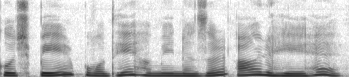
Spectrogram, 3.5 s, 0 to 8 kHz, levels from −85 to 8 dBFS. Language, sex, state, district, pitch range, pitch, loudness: Hindi, female, Assam, Kamrup Metropolitan, 200-255 Hz, 225 Hz, -14 LUFS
